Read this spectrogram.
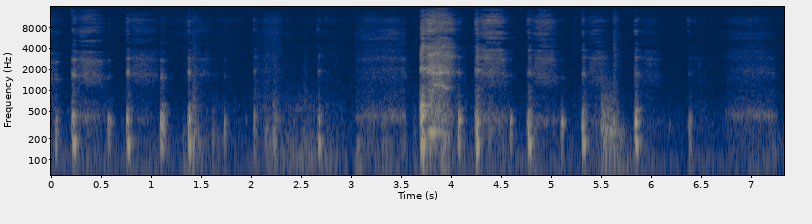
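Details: Barking cough.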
